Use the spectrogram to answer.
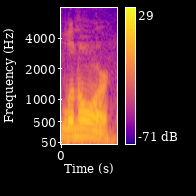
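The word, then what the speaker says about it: Lenoir: in the middle and how do you spell Lenore oh I are well I are but it's pronounced Lenore oh look there it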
